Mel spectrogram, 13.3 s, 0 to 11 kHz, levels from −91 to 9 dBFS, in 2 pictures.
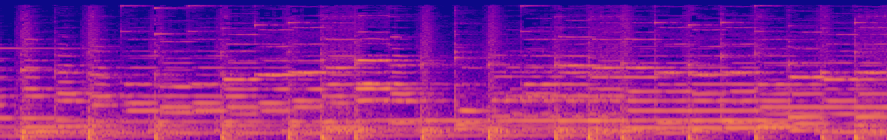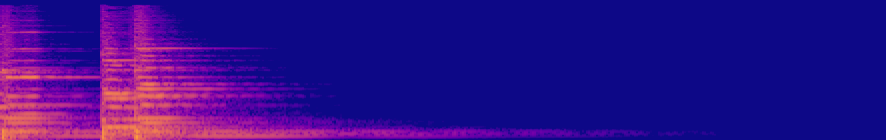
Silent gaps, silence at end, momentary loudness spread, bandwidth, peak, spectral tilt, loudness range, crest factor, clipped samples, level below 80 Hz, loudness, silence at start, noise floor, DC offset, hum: none; 4.3 s; 10 LU; 10 kHz; -4 dBFS; -5.5 dB/octave; 5 LU; 20 dB; under 0.1%; -36 dBFS; -23 LUFS; 0 s; -89 dBFS; under 0.1%; none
